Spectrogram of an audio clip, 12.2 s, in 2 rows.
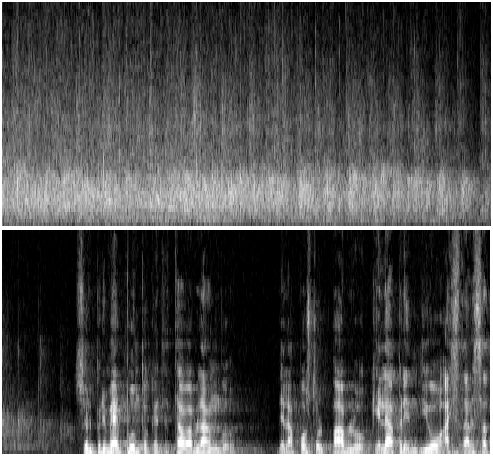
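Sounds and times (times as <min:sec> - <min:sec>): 
loud audience applause: 0:00.0 - 0:07.0
speech: 0:07.1 - 0:12.2.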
